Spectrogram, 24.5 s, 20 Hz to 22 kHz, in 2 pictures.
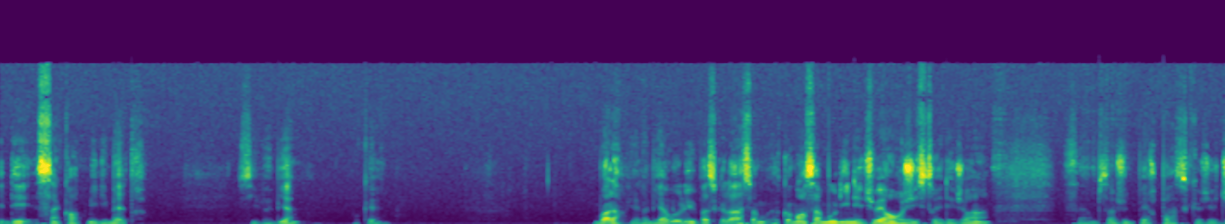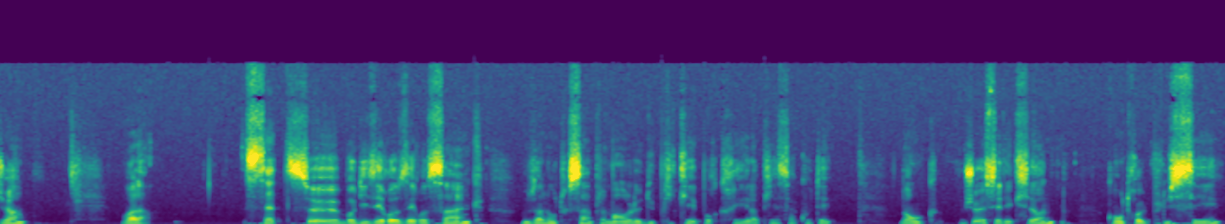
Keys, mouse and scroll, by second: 3.9 click, 6.5-6.8 scroll down 2, 7.1-8.5 drag, 9.0 ctrl+s, 10.3-10.7 scroll up 1, 10.7-11.1 scroll down 1, 11.4 right click, 12.6-14.2 drag, 15.5 click, 21.6 click, 23.7 ctrl+c.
